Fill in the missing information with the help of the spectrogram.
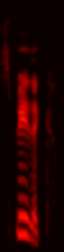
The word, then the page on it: speireag: gaelic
